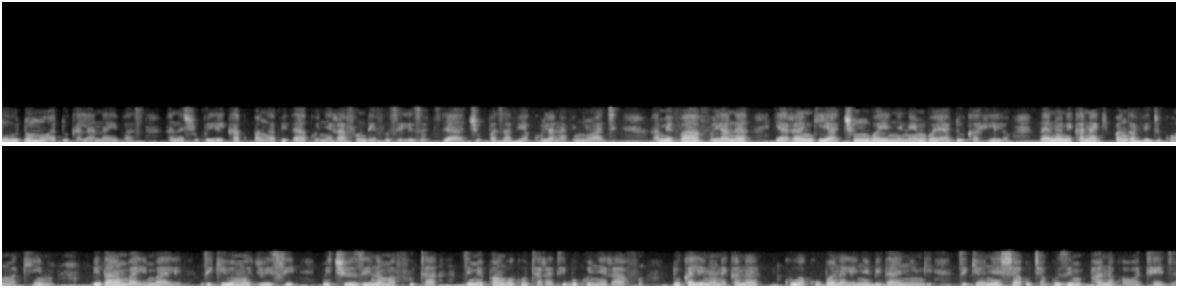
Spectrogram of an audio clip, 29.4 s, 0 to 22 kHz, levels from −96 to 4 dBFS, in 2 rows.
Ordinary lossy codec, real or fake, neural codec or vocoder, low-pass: MP3, 48 kbps; real; none; 5.4 kHz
